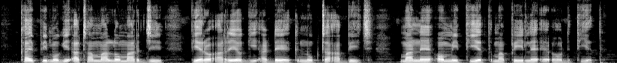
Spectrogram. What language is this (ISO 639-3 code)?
luo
